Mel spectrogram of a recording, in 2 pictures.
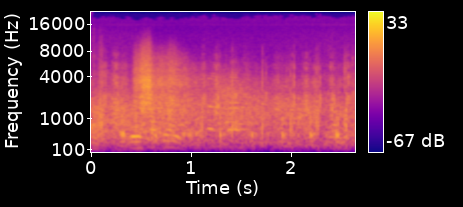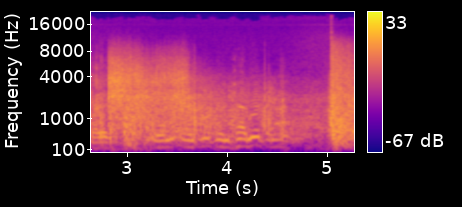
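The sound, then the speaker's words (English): Steady bursts of automatic rifle fire crackle through the whole scene in Afghanistan, with heavier explosive booms and a sharp loud blast near the end, while voices talk indistinctly underneath. “Now, I mean, again, you yourself will know in Afghanistan, I mean, automatic rifle fire of a limited nature is not a particularly surprising thing. However, what happened was this continued, and then there was also some loud explosions.”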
